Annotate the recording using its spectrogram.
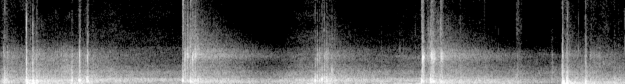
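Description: Skateboard cracks, about six in all: tail pops and the board slapping down on the hard ramp surface during attempts at a fakie gazelle flip. Each one echoes through the large indoor skatepark hall.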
